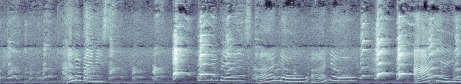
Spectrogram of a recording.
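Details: Several puppies eating mash whine and squeal, with rising-then-falling tonal cries that come in irregular overlapping bursts, some sharper and higher, over a low constant hum.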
